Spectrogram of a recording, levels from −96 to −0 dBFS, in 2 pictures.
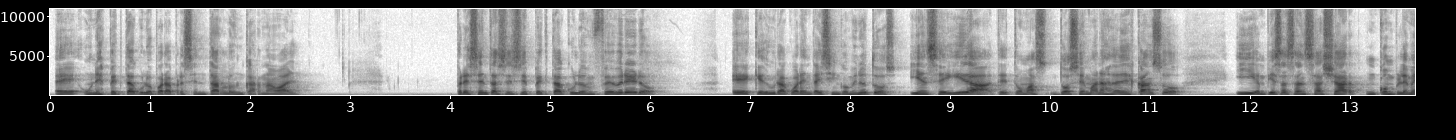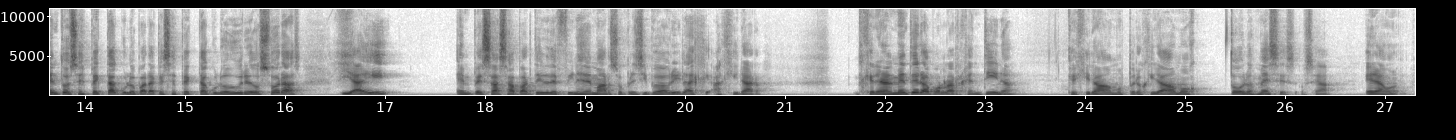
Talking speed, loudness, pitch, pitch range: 160 wpm, -27 LUFS, 145 Hz, 130-170 Hz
